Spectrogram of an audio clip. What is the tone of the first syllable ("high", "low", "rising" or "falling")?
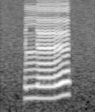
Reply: rising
